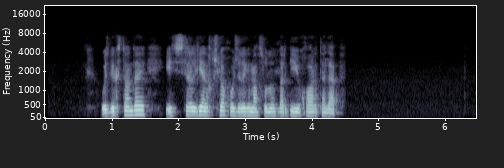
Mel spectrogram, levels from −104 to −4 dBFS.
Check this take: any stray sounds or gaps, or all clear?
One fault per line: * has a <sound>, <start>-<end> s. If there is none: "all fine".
all fine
